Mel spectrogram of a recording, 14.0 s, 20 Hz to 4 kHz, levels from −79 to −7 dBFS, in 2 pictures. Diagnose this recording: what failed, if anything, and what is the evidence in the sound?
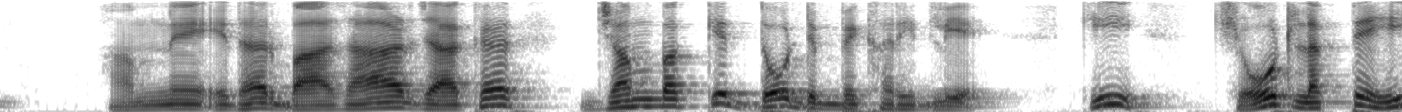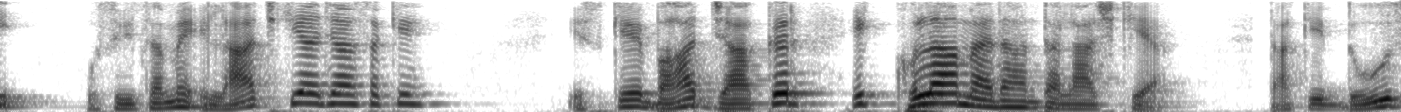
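Clock drift between sender and receiver, at the jitter buffer stage. The sender's clock runs about 4% slow, so the buffer keeps draining throughout.

Repeated timing corrections run from 0.01 to 13.86 s. The receiver repeats short pieces, adding under a second overall. Tempo drags to 96%, with uneven hiccups.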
